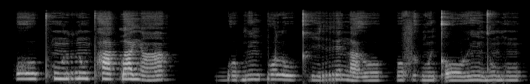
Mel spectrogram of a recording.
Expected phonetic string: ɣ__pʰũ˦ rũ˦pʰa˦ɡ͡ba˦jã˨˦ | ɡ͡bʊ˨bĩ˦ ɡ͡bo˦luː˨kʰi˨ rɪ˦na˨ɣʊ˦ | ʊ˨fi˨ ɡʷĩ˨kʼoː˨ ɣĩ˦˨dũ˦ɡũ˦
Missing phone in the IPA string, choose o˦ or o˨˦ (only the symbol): o˦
